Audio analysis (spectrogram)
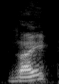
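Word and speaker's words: write: Wrong, राइट, rap, wrapper, रिंकल, रिस्ट, सभी में देखिए डब्ल्यू आर, लेकिन wrong, राइट, rap, wrapper, रिंकल, रिस्ट, ऐसे हम इसको बोलते हैं, कभी भी डब्ल्यू का प्रोनाउंसिएशन नहीं देते हैं।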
